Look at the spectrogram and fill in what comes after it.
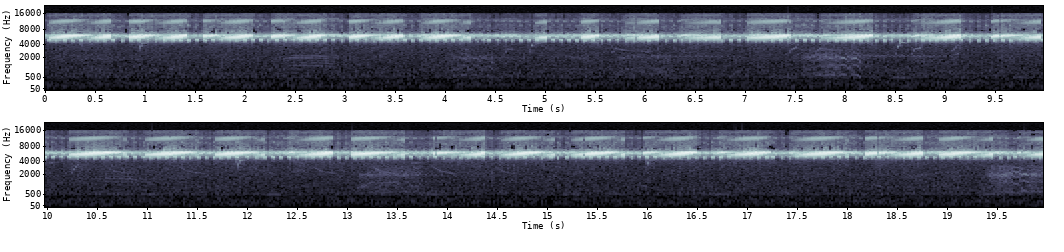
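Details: Crickets at a river in Outback Queensland's Welford National Park, Australia, on a calm summer sunset: rapid high chirping in regular bursts about once a second, with several birds giving short chattering and whistled calls in the background.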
